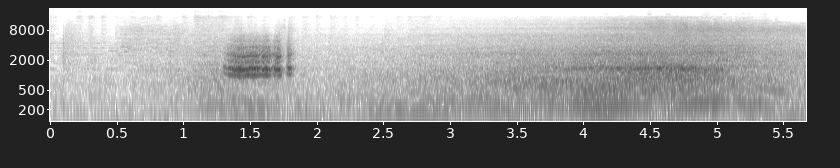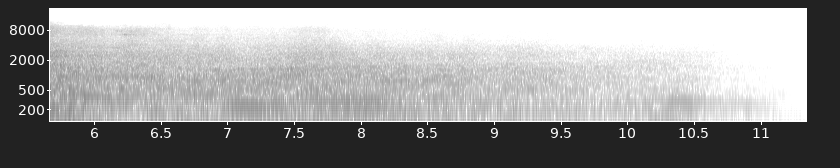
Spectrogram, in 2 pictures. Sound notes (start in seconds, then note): 0.9 tires screeching; 3.3 engine revving; 6.4 vehicle driving away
